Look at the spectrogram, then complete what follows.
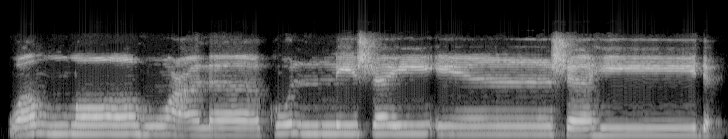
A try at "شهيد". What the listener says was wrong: Dikurangin tekanan pada pada qalqalah. Syahid. Kalau ibu neken boleh, tapi jangan terlalu kuat nanti kesannya hamzah. Syahid. Ini hamzah. Hid. terlalu kuat. Syahid. Cukup syahid. neken, seperti Bu Lydia baca nggak neken, syahid. Nah, itu nggak neken syahid, nggak neken. Kalau neken syahid boleh. Yang nggak boleh syahid. Ini jadi ada hamzah sukun. Ya, nggak boleh terlalu kuat.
